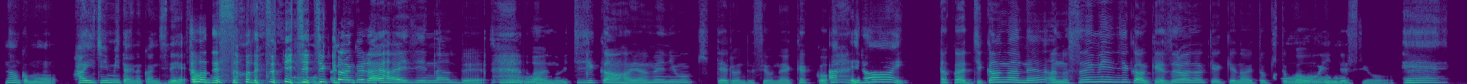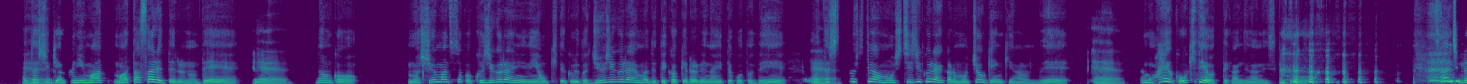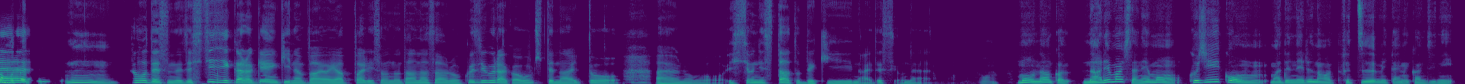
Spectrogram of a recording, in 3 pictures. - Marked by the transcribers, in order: laughing while speaking: "そうです。 いちじかん ぐらい廃人なんで"; other background noise; unintelligible speech; laugh; unintelligible speech
- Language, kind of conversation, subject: Japanese, unstructured, 毎日の習慣の中で、特に大切にしていることは何ですか？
